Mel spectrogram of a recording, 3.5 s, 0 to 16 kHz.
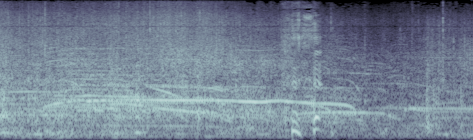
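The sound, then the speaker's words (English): A large crowd cheers and shouts continuously at the 2023 downhill race on steep, crooked Vermont Street as racers crash, with whoops and excited voices overlapping in a steady, loud roar, a few sharp bursts of yelling rising above the din. “Listen to some audio I will play from the 2023 event. I'll narrate a bit. This is so much joy to be heard. So many crashes.”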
